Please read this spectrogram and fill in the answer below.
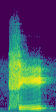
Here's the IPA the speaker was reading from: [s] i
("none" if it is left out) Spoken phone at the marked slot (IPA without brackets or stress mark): s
